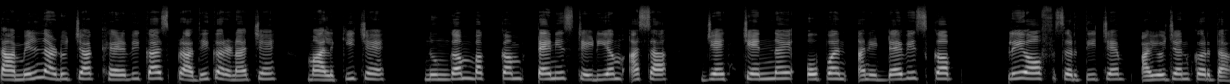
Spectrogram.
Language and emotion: Goan Konkani, neutral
